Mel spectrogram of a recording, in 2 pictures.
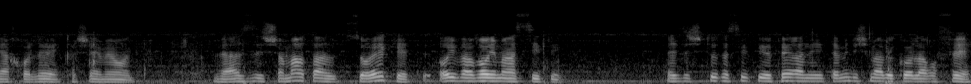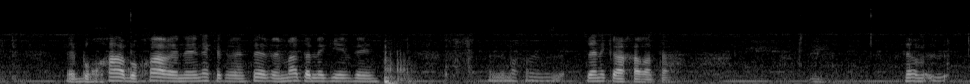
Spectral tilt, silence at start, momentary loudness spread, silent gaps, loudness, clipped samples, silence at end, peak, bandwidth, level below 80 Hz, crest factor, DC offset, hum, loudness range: -7.5 dB/octave; 0 s; 21 LU; none; -31 LUFS; under 0.1%; 0 s; -12 dBFS; 12.5 kHz; -52 dBFS; 20 dB; under 0.1%; none; 7 LU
